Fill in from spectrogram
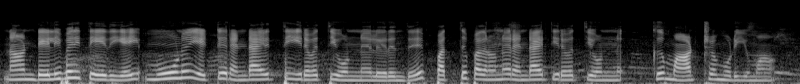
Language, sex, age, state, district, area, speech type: Tamil, female, 30-45, Tamil Nadu, Coimbatore, rural, read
